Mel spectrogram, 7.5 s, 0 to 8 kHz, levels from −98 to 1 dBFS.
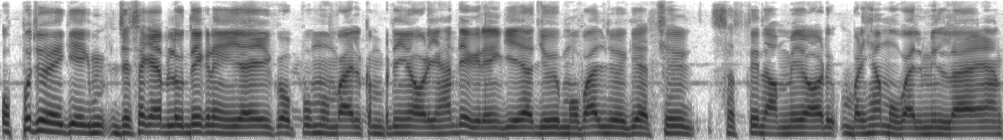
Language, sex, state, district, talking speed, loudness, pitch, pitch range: Hindi, male, Bihar, Gaya, 310 wpm, -18 LUFS, 150 Hz, 140-160 Hz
